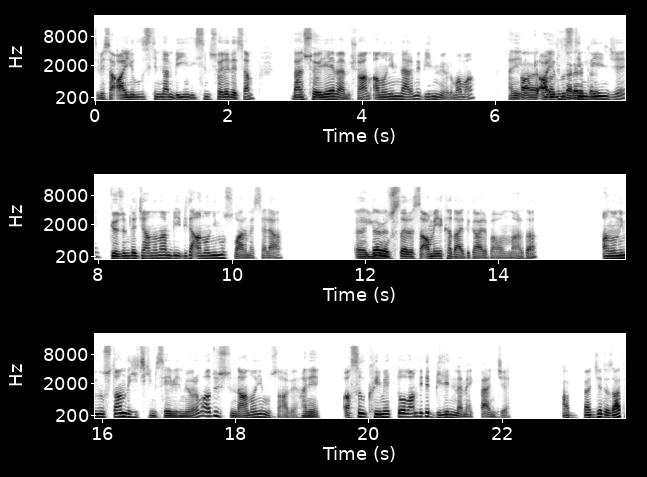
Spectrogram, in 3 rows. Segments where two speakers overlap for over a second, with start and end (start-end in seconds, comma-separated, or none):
6.4-7.7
